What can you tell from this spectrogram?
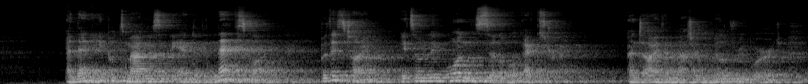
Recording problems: room echo; noticeable; dies away in 1.9 s
off-mic speech; somewhat distant

